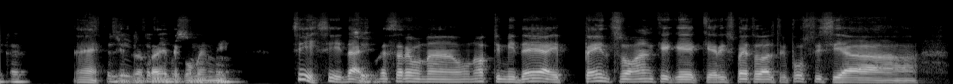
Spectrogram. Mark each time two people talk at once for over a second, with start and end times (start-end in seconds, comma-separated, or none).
1.0-2.3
